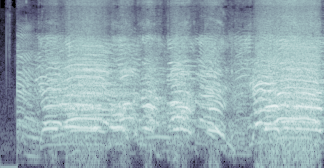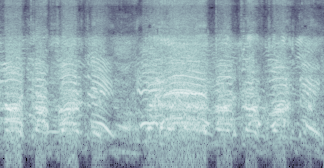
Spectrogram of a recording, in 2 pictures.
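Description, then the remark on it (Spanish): A crowd of students and school community members protesting at their school shouts together in loud, sustained bursts, rising and falling in rhythmic surges like a protest chant, demanding school transport, proper student meals, cleaners and drinking water, with no single speaker standing out. “Gracias a este clamor realizado por la comunidad educativa”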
